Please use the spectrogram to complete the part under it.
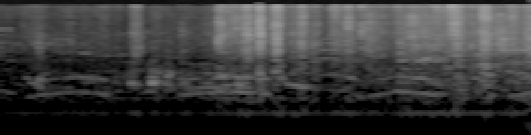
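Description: Sialkoti pigeons cooing in repeated soft, low rolling calls against a faint background hum, fairly close.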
